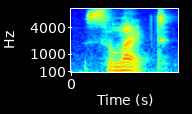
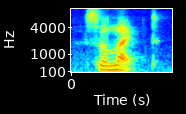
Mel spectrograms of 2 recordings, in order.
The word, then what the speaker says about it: select: 가장 끝에 T는 티소리트 소리가 나는데 이렇게 단어의 가장 끝부분에 오면 워낙에 약하게 발음되다 보니 select 이렇게 거의 잘 소리가 들리지 않아요.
